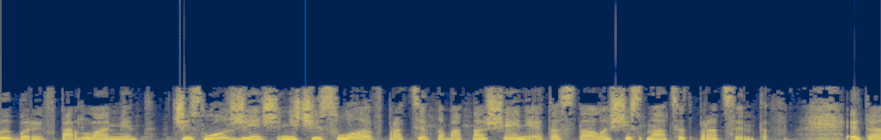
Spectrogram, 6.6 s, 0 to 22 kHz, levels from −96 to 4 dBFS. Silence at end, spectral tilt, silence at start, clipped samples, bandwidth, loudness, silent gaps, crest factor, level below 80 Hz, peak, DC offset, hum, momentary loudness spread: 0 s; -4 dB/octave; 0 s; under 0.1%; 8.8 kHz; -13 LUFS; none; 12 dB; -40 dBFS; 0 dBFS; under 0.1%; none; 8 LU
